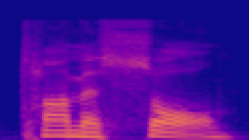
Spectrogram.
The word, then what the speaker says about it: Thomas Sowell: Thus soul pronounced Thomas Soul.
